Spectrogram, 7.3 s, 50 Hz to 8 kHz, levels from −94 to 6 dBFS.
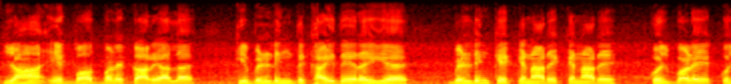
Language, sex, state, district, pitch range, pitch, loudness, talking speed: Hindi, male, Jharkhand, Jamtara, 160-180 Hz, 175 Hz, -13 LUFS, 140 wpm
